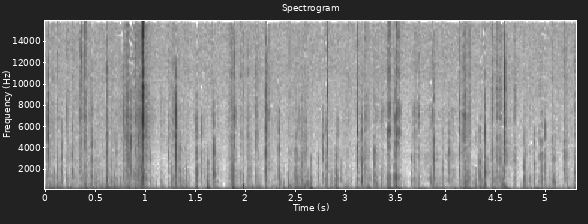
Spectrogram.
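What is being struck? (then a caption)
Thin plastic shower cap. A thin floral plastic shower cap stretched over a microphone is scratched and crinkled with long nails. The result is a continuous close-up rustle of dense, low, muffled rumbling crinkles, dotted with quick bright scratchy clicks throughout.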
